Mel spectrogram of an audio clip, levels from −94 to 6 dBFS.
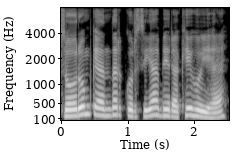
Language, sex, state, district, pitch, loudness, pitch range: Hindi, male, Jharkhand, Ranchi, 170 Hz, -13 LUFS, 160-190 Hz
